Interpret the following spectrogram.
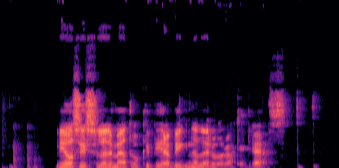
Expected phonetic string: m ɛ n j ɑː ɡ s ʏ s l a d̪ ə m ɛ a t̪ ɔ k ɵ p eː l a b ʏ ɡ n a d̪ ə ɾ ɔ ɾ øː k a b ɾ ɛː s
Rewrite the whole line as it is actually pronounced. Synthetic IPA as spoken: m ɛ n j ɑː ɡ s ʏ s l a d̪ ə m ɛ a t̪ ɔ k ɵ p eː ɾ a b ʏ ɡ n a d̪ ə ɾ ɔ ɾ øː k a ɡ ɾ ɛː s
